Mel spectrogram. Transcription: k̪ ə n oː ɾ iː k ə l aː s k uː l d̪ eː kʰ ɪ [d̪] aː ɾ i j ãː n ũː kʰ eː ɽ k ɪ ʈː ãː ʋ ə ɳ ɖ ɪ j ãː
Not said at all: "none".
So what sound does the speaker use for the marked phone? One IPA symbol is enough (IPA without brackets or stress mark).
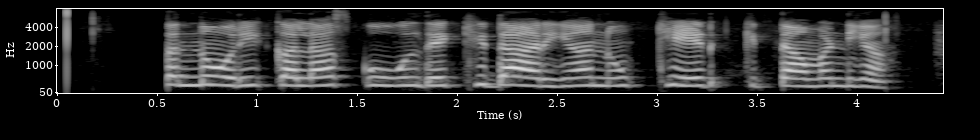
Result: d̪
